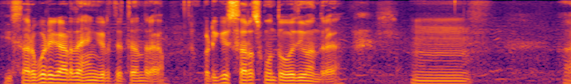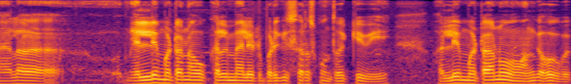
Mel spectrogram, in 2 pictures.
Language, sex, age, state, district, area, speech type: Kannada, male, 45-60, Karnataka, Dharwad, rural, spontaneous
